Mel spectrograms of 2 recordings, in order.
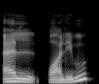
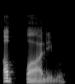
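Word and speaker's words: الطالبُ: You don't say al-talibu, because try saying it's difficult, isn't it? As opposed to al-qalamu. Rather, you say at-talibu.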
